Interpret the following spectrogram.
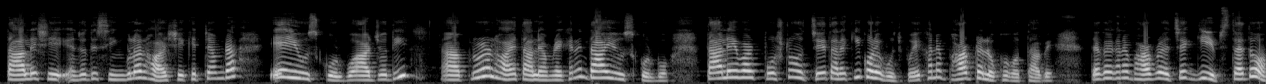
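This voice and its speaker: A woman teaches an exam-prep grammar lesson in a fairly high voice. She explains each answer step by step and reads the example sentences out slowly.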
